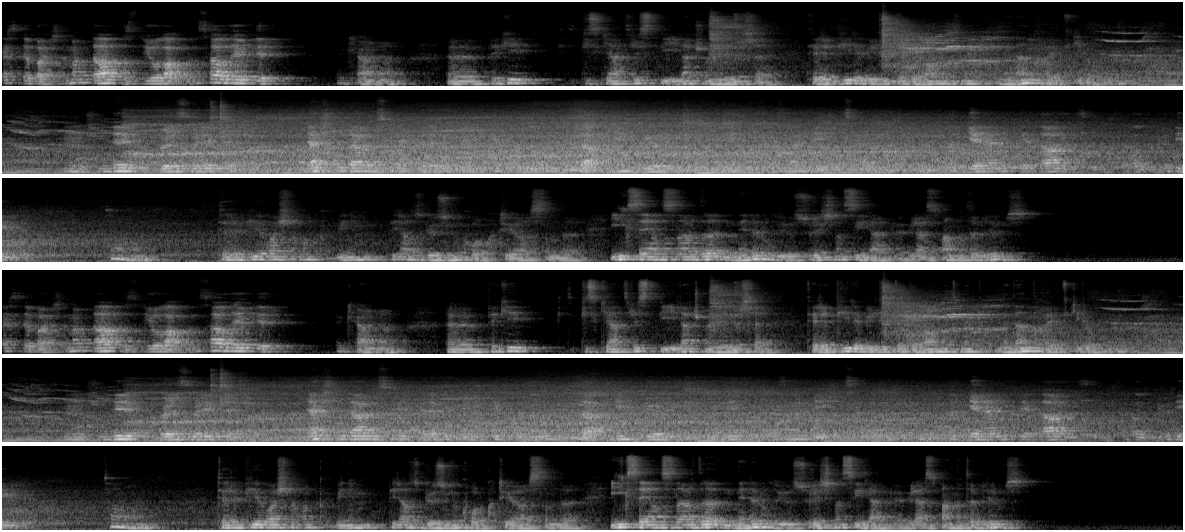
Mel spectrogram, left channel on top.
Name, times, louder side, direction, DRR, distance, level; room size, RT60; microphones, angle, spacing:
voice 1, 0.0-2.7 12.4-13.1 13.4-14.4 14.8-23.9, left 1 dB, 60° left, -5 dB, 0.8 m, -24 dB
voice 2, 3.3-5.2 5.8-7.7 8.0-11.2 21.4-21.5 24.6-25.1 25.8-33.8, right 2 dB, 80° right, 0 dB, 0.5 m, -25 dB
Door, 6.4-15.1, equal, 10° left, 0.6 m, -35 dB
Subway metro underground, 13.0-27.1 27.4-27.5 28.4-28.5 28.7-28.8 29.5-29.6, left 3 dB, 85° left, 0.3 m, -27 dB
2.9 x 2.3 x 2.2 m, 0.83 s
head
